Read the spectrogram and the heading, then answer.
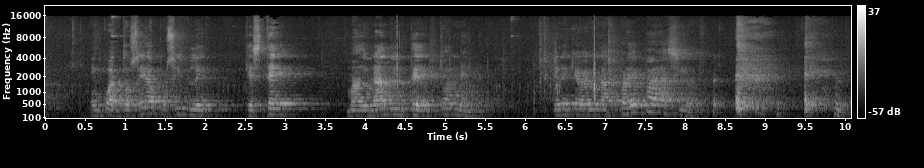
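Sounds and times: person coughing: 0:08.3 - 0:10.0.

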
